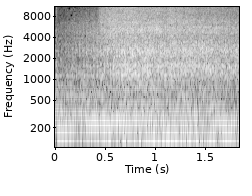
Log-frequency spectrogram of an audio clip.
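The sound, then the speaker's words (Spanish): A bus engine rumbles steadily, a low droning hum with a broad wash of mechanical noise, holding constant and fairly loud throughout with no voices, as someone boards the bus on a cold day with snow falling. “Abrazo a Lesia y subo al autobús.”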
